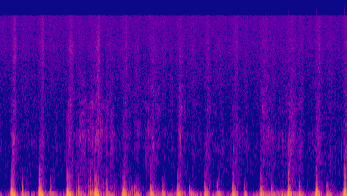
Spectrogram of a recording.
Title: STRONG HEARTBEAT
